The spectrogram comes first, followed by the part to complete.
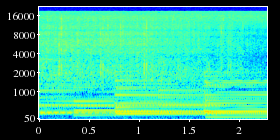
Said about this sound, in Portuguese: Comece a aplaudir a este nome, acima de todo nome, nome majestoso do Senhor. Nós te aplaudimos em nome de Jesus Cristo.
